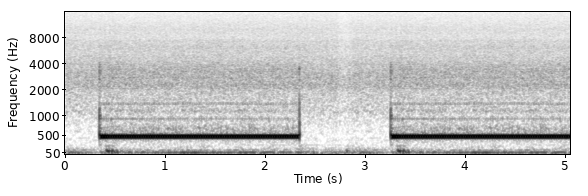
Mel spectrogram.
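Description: A telephone line tone sounds twice while a call is placed, each a steady, loud hum lasting about two seconds, separated by a short gap of quiet line hiss, with no voices present.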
